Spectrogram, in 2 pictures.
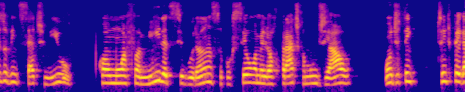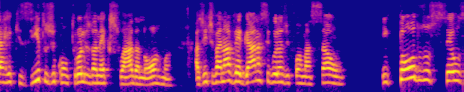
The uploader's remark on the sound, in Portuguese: Apresentamos o áudio do Webinar “Segurança da Informação e Desenvolvimento Seguro na era da Privacidade de Dados” realizado pela Clavis Segurança da Informação em conjunto com o EXIN.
